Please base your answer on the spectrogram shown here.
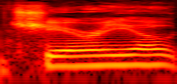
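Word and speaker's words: Chourio: Um we uh how what do you pronounce his name? Cheerio.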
